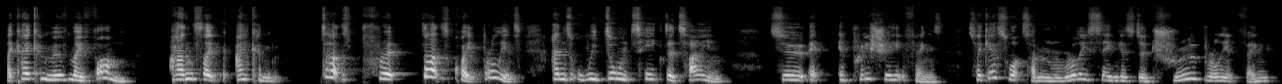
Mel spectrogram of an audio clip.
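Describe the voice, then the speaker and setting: Stuffed-up streamer with a cold, mellow tone, easygoing rambly chat. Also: mid-range voice. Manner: musing, easygoing, self-interrupting. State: congested with a cold. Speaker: streamer hosting a chat show. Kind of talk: casual rambling chat, reading viewer comments.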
